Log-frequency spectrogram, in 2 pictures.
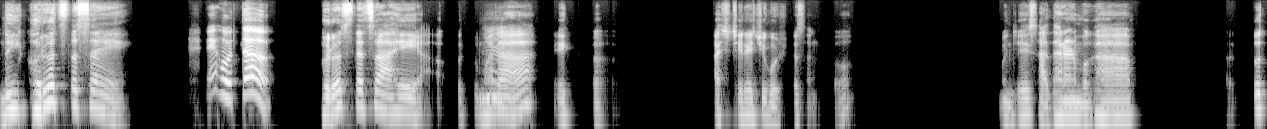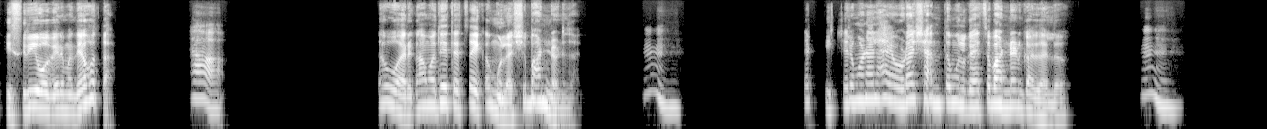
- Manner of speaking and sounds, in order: in English: "टीचर"
- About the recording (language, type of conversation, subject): Marathi, podcast, स्वतःच्या जोरावर एखादी नवीन गोष्ट शिकायला तुम्ही सुरुवात कशी करता?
